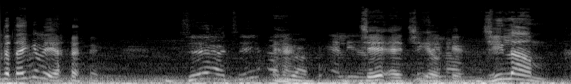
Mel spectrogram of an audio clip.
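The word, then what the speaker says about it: Jhelum: रहे हो ये रिवर जालिम नहीं जालिम। मैंने सोचा ये कैसा नाम है, जालिम रिवर। जालिम स्पेलिंग बताएंगे भैया? JHE। ओके, झीलम। हमारे उधर बोलते हैं झीलम।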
